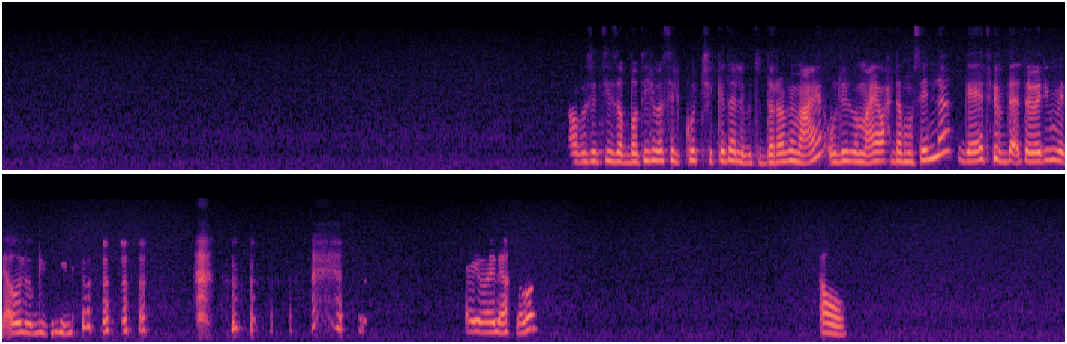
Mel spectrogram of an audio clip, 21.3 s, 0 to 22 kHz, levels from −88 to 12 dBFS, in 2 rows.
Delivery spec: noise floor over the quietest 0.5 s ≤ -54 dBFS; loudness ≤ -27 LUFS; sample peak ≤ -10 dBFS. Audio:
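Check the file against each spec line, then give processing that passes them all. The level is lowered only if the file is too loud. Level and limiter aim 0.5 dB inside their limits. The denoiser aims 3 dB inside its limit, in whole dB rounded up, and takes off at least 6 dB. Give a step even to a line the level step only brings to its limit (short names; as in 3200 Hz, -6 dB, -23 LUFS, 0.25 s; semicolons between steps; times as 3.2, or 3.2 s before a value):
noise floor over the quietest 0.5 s -58 dBFS: OK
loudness -19.5 LUFS: fail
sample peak -5.0 dBFS: fail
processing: gain -8 dB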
